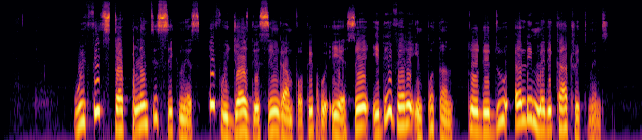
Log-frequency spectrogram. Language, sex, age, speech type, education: Nigerian Pidgin, male, 30-45, spontaneous, tertiary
